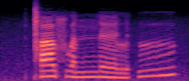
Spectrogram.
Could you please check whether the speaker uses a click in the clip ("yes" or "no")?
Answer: yes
